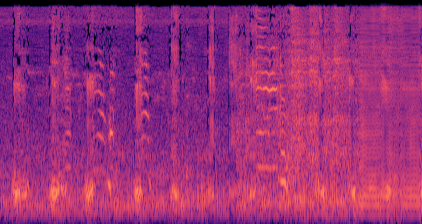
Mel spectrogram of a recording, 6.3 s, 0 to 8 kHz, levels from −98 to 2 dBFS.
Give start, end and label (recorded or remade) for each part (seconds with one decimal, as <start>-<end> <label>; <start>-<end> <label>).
0.0-5.4 recorded; 5.4-6.3 remade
